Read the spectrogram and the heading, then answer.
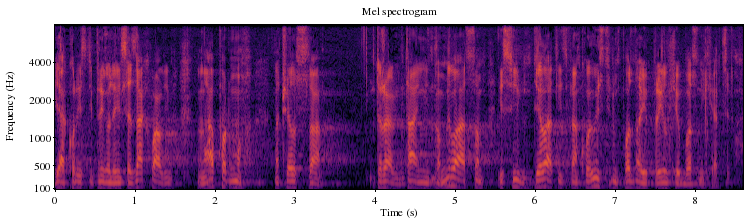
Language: Croatian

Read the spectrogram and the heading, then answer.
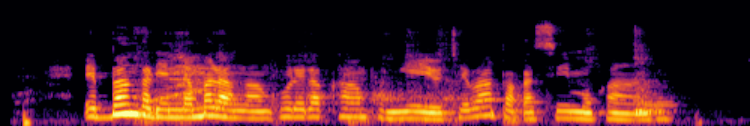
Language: Ganda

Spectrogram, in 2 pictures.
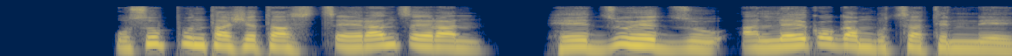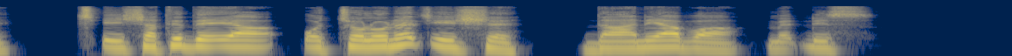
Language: Gofa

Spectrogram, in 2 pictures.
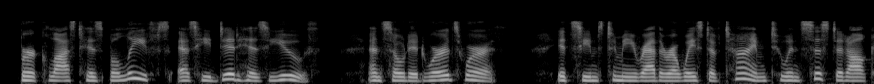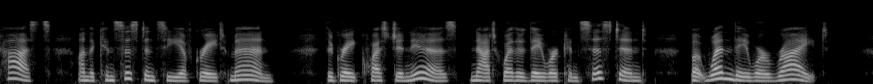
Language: English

